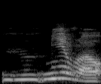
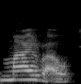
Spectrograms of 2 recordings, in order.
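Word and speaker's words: Miro: digital digital format on a mirror or some pronounce it myro you can ask um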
